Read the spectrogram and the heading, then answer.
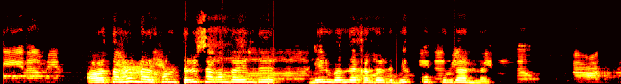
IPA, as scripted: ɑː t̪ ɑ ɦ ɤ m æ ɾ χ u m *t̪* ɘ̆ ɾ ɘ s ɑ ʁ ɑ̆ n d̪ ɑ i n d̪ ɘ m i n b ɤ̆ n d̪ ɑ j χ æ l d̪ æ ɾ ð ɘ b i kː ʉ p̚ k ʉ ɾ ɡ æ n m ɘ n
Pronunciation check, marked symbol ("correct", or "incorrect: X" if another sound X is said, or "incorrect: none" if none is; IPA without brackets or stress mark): correct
